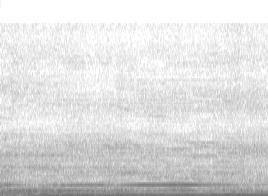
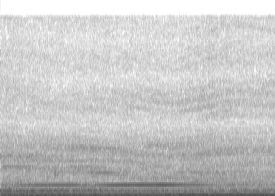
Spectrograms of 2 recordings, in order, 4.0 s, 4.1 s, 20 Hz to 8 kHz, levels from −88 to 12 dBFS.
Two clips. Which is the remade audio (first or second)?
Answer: first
